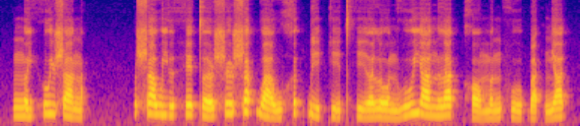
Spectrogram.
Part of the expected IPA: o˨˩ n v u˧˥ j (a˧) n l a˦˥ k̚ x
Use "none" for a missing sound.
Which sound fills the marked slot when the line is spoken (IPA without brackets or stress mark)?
a˧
